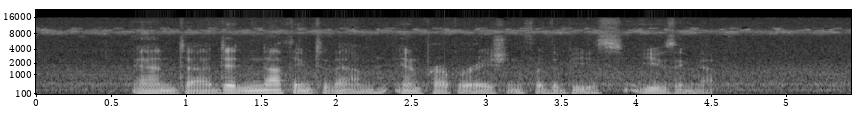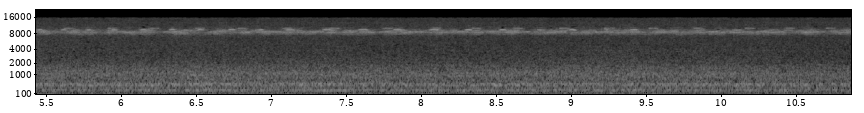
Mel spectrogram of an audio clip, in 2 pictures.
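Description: Honeybees buzz in a steady, low drone.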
